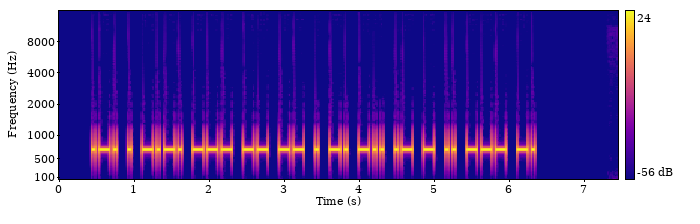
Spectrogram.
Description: Morse code, heard as a keyed tone, about 25 wpm, 700 Hz. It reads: RECOMMENDATION
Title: Sentences from Top 1400 Words - New Word Drill Alt - 25wpm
